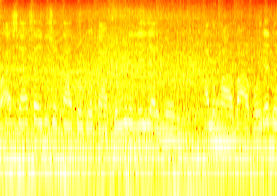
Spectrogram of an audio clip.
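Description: A man talking, over a steady low rumble in the background.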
